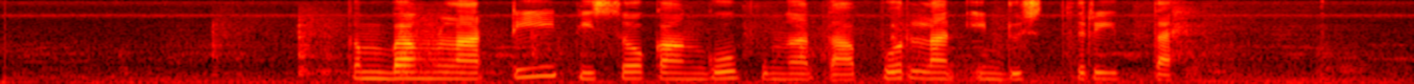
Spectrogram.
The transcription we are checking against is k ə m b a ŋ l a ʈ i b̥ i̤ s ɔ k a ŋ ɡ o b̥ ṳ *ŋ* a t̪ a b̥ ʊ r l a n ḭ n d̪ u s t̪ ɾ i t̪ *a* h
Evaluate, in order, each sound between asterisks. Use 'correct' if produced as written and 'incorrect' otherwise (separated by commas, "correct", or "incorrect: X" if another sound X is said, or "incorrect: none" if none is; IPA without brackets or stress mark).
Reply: correct, incorrect: ɛ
